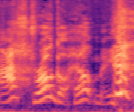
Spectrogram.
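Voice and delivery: very loud, high-pitched, put-on Southern American accent. Repeating a line from the story just told to the group, in a southern accent. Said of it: "With the southern accent included".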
